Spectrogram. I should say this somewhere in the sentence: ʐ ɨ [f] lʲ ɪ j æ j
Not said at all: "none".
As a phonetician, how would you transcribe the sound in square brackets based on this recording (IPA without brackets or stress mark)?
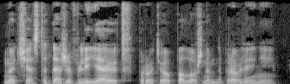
v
